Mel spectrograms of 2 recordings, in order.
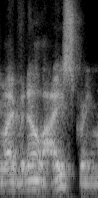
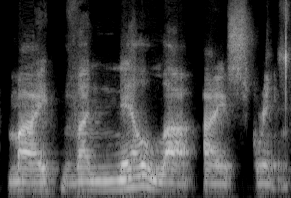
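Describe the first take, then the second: First: The words are run together quickly. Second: The words are said slowly and separately. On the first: "I run all of my words together" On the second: "there's nothing improper with saying"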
